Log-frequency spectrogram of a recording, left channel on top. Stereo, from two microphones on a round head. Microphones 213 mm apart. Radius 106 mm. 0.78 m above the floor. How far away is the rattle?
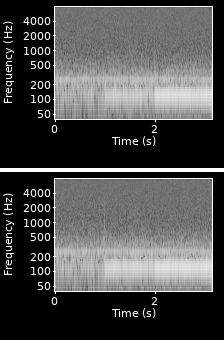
I don't hear a rattle.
